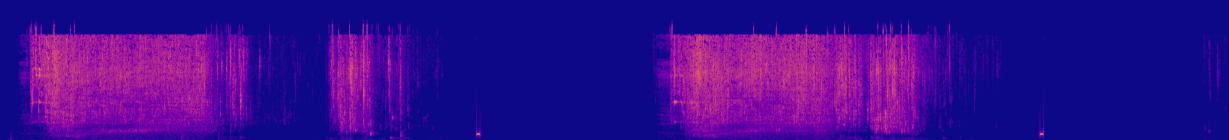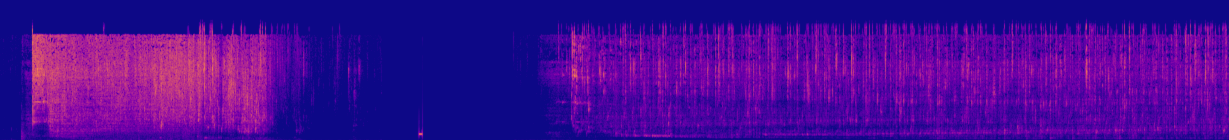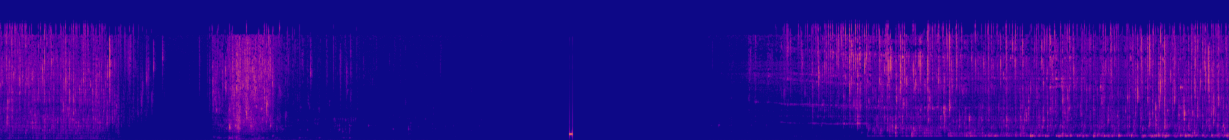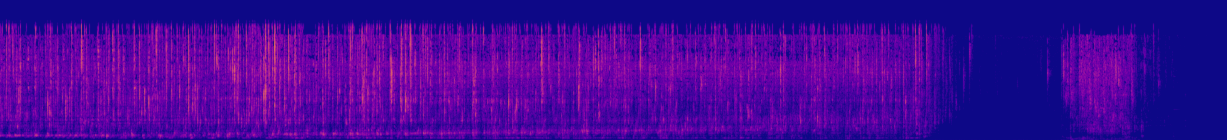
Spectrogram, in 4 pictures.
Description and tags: Filling cup up with water
catering, restraunt, stereo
